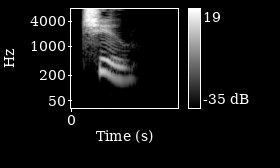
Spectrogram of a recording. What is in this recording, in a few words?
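"chew", American English, female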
